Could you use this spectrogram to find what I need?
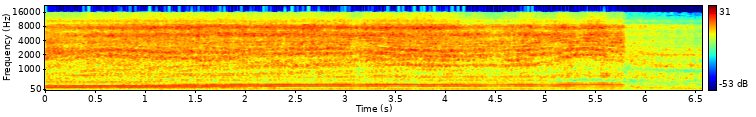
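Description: A tractor engine chugs loudly nearby.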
